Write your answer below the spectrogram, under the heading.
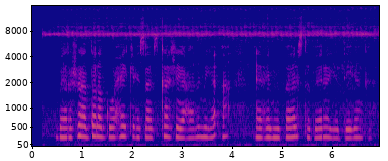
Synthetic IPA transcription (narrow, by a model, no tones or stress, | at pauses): bɛːɾɐʃɐðɐd̪ɐlɐɡʊwɑħɑjkʰɛʕɪsaːɪskʰaːʃɪjɐʕaːlɐmɪɣɐɐh | ɛːʕɪlmɪbaːɾɪst̪ʰɐbɛːɾɐjɐd̪ɛːɣaːŋkʰɐ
